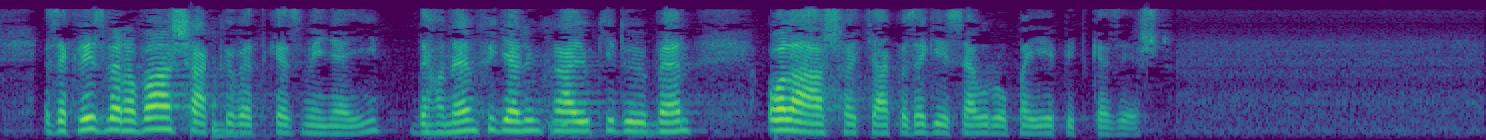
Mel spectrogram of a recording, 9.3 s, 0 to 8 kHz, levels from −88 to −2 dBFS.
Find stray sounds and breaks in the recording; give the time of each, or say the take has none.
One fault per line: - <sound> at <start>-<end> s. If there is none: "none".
none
